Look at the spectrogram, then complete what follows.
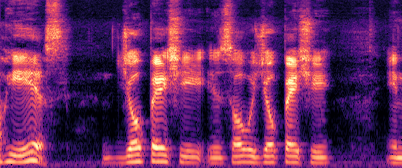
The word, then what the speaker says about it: Pesci: purpose or he really didn't know how to pronounce Joe Pesci's last name so I kept calling him pesky Mr pesky Mr pesky here Mr pesky there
